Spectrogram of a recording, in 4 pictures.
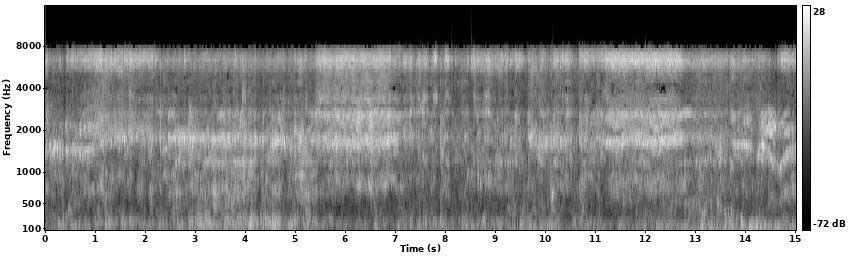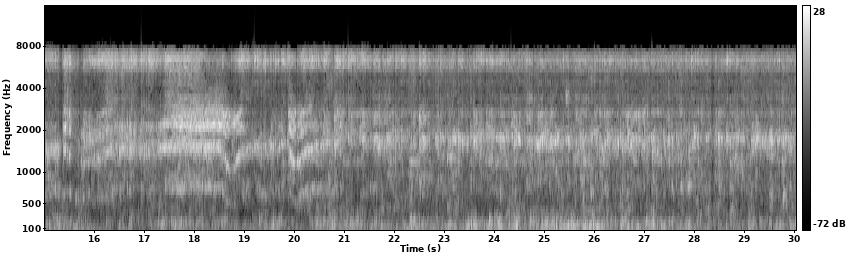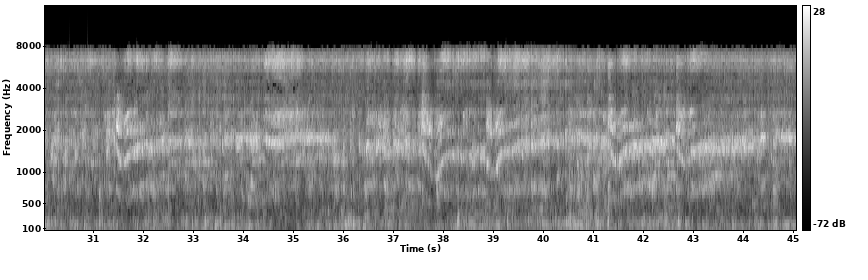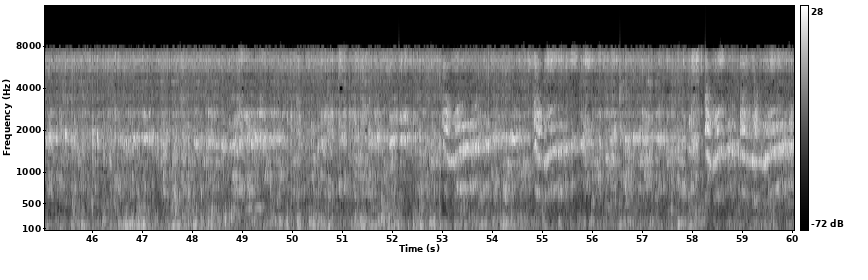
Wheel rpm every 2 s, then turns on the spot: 210, 230, 230, 230, 230, 230, 230, 180, 190, 190, 220, 230, 230, 230, 230, 220, 220, 230, 200, 180, 220, 190, 230, 230, 230, 230, 200, 210, 230, 180.
none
